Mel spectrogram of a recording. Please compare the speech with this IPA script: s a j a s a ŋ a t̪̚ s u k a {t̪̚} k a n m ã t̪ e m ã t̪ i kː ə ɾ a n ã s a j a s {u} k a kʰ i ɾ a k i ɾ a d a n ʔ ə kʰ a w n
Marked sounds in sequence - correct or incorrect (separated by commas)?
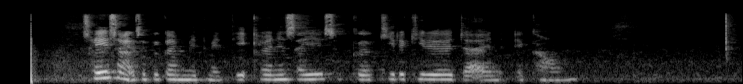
incorrect, correct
